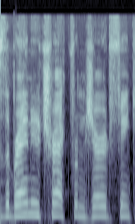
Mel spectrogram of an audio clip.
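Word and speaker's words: Jerad Finck: A guy named Jared Fink, but it's not spelled like you think it would be spelled. It's Jerad, so flip around the vowels, Finck.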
